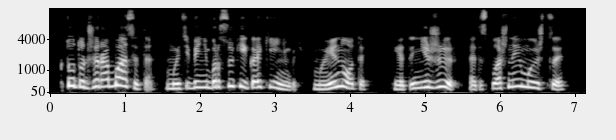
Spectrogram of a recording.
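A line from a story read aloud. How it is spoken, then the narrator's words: Indignant yell. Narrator (Russian): возмущенно завопил Харрис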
